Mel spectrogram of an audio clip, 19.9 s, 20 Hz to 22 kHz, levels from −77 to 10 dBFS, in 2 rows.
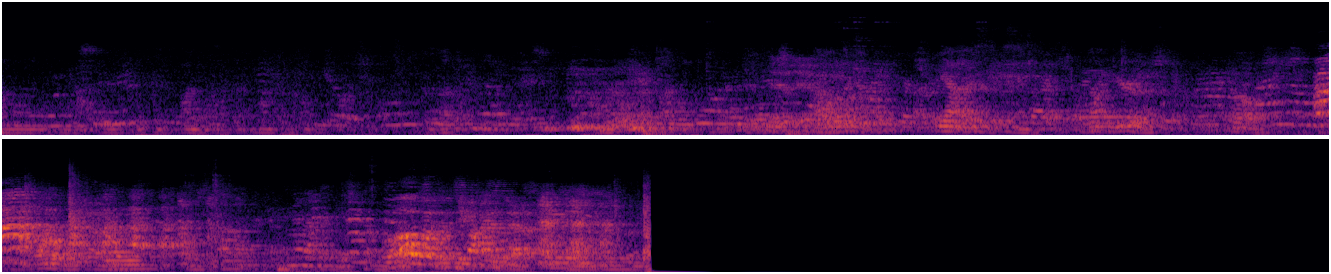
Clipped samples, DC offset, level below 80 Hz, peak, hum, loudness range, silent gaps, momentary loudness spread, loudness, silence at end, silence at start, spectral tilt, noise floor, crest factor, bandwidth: under 0.1%; under 0.1%; -58 dBFS; -6 dBFS; none; 16 LU; none; 20 LU; -30 LUFS; 4.85 s; 0 s; -5.5 dB/octave; under -90 dBFS; 26 dB; over 20 kHz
